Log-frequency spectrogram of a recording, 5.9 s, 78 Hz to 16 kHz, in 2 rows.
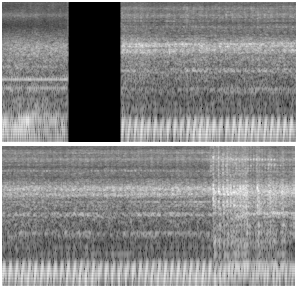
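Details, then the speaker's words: Yamaha NMAX all-new v.2 scooter after repair of ignition system, some parts replaced and sticky throttle cable cleaned and lubed: even, steady idle with crisp rev blip, no stumbling or dying. "ส่วนสายคั้นเร่งที่ฝืดนะครับนี่ครับแก้เรียบร้อยครับนี่ครับติดสบายสบาย"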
